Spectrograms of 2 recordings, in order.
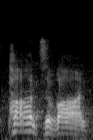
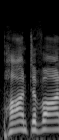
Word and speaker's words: Poncevon: It's Poncevon. I see. Let me say it again. Is it Pontavon? Am I saying it right? Pontavon? No, it's Poncevon. Poncevon.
